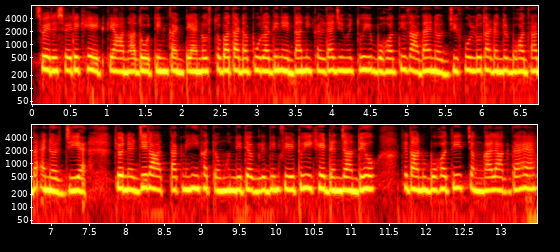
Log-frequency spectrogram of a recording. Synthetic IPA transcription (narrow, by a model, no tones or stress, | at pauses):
sʋeːɾeːsʋeːɾeːkʰeːʈkeaːnaːd̪oːt̪inkəɳʈeːɛ̃ɳɖʊst̪õːbaːd̪t̪ʰaːɖaːpuːɾaːd̪ɪneːd̪ãːnɪkəld̪aːɦɛːd͡ʒɪʋẽːt̪ʊsĩːbɔːt̪ɦiːzjaːd̪aːɪnəɾd͡ʒiːpʰʊloːt̪aːɖeːənd̪əɾbɔːt̪zjaːd̪aːʔɪnəɾd͡ʒiːɛːkjõːnəɾd͡ʒiːɾaːt̪ːəknəɦĩkʰət̪əmɦʊ̃nd̪iːt̪eːəɡleːd̪ɪnpʰɪɾt̪ʊsiːkʰeːɖənd͡ʒãːnd̪eːɦoːt̪eːt̪ʊwaːnũːbɔːt̪ɦiːt͡ʃəŋɡaːlaːɡd̪aːɦɛː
